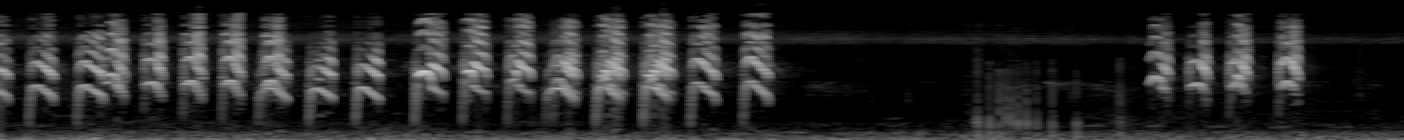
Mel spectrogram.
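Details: Indian ringneck parakeet: a long string of about fourteen steady, shrill chirps, then a pause and a final burst of four, with a faint high tone in the background.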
